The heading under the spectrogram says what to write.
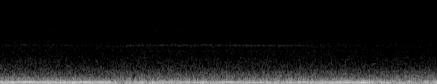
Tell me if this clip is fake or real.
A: fake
